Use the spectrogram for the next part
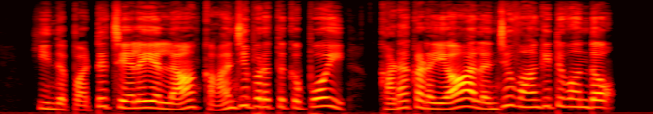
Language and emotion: Tamil, happy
